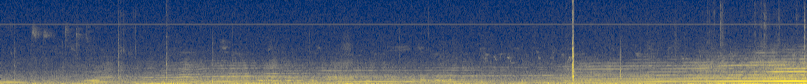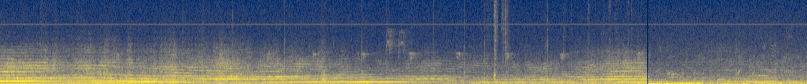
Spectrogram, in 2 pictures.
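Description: Engine and propeller of a large radio-controlled model aircraft droning steadily in flight, the pitch sliding up and down as the model passes and manoeuvres, loudest about halfway through.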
